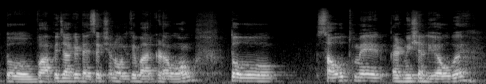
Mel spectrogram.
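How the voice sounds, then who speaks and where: A man's voice: fairly high pitch, fairly even intonation. A man, telling a casual story full of slang and swearing. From Punjab, India. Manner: rapid, slangy, swears freely. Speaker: vlogger, medical student.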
